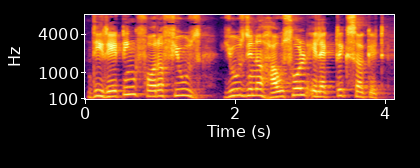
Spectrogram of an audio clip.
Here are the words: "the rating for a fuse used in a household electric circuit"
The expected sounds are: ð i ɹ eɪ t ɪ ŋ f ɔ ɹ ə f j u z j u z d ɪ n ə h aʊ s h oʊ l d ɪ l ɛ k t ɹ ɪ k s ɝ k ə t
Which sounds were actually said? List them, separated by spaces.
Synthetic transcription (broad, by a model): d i ɹ eɪ t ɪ ŋ f ɔ ɹ ə f j u z j u z d ɪ n ə h aʊ s h oʊ l d ɪ l ɛ k t ɹ ɪ k s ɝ k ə t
